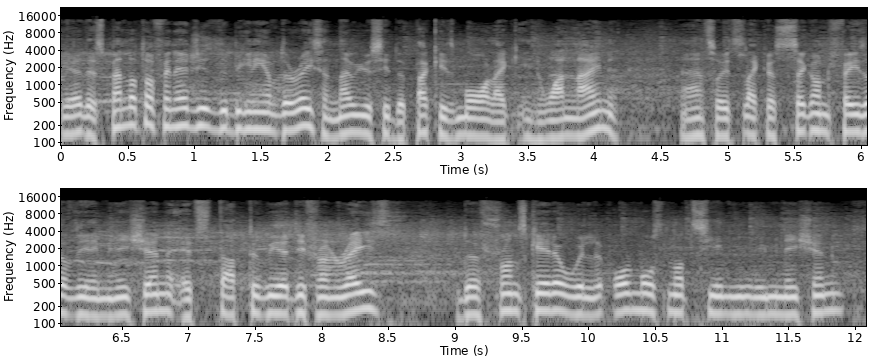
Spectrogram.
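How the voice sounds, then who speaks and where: With a French accent, a man speaks at a very fast pace in a fairly high pitch with fairly even intonation, over noticeable background noise. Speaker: sports commentator. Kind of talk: live commentary.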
